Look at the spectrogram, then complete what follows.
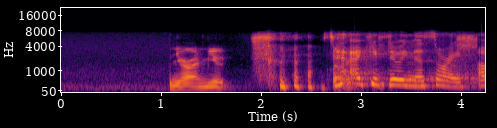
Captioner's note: chuckles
